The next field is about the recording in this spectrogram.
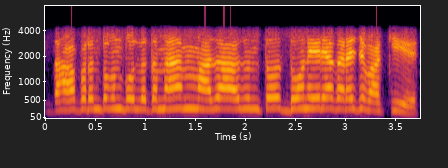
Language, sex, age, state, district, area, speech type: Marathi, male, 18-30, Maharashtra, Thane, urban, conversation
